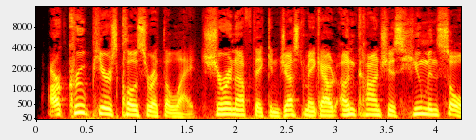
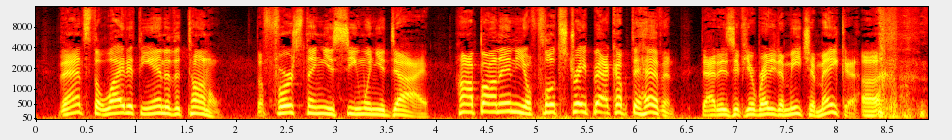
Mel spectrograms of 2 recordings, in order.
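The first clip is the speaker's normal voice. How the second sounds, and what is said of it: Inconsistent put-on character accent. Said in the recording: “this accent is all over the place.”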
